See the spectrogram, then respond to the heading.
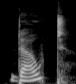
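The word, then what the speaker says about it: doubt: एस T trust संका डाउट डी ओ यू बी टी डाउट यहां B silent D ओ यू बी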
